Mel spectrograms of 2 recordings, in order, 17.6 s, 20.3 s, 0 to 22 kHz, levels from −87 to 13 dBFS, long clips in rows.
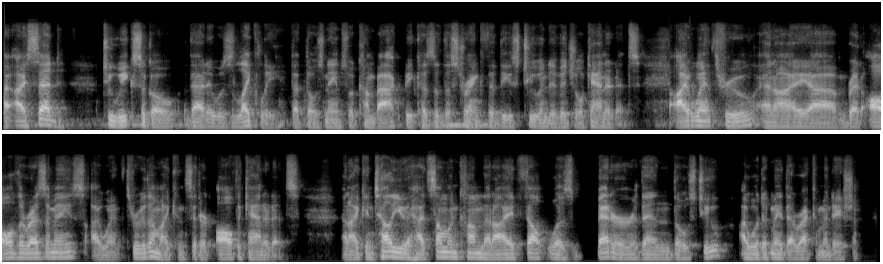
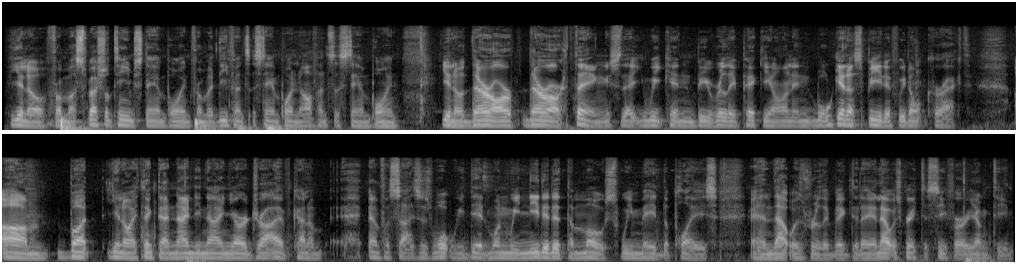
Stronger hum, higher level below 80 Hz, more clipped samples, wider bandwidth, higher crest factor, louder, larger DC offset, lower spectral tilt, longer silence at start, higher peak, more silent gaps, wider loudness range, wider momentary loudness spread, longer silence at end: neither; about the same, -44 dBFS vs -42 dBFS; neither; about the same, 12.5 kHz vs 11.5 kHz; about the same, 20 dB vs 24 dB; first, -20 LUFS vs -25 LUFS; neither; about the same, -4.5 dB/octave vs -3.5 dB/octave; about the same, 0 s vs 0.1 s; about the same, 0 dBFS vs -2 dBFS; neither; about the same, 4 LU vs 5 LU; about the same, 10 LU vs 12 LU; first, 0.25 s vs 0 s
